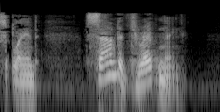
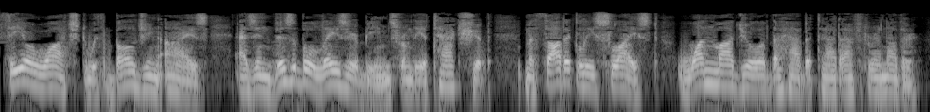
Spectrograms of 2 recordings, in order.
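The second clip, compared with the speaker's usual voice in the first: plain reading voice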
